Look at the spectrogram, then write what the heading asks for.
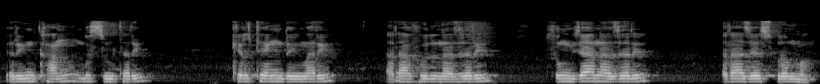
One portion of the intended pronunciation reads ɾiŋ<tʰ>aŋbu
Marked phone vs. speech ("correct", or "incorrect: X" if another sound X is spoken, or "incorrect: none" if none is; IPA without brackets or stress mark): incorrect: kʰ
